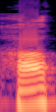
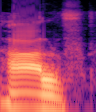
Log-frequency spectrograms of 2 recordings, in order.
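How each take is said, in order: First: The L sound is left out of the word. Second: The L sound is pronounced in the word. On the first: The speaker calls it right. "इसे हाफ पढ़ेंगे" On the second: The speaker calls it wrong. "ना कि हाल्फ"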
